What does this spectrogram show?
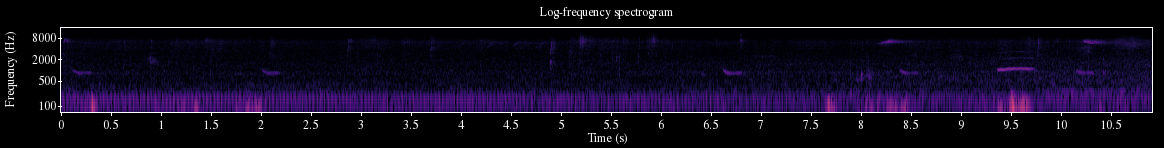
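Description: Birdsong in the forest: a short, hooked chirp repeats about once a second, with a few higher, thinner chirps mixed in. A few soft low thumps come in, most of them in the second half.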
